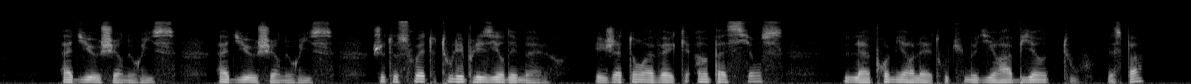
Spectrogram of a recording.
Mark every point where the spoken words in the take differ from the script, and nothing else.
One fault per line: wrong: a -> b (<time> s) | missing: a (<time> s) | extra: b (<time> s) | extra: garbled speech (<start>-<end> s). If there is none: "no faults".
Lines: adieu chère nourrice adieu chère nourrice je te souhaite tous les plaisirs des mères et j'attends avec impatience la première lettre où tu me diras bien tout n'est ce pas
no faults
